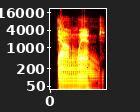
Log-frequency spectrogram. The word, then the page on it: downwind: American English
